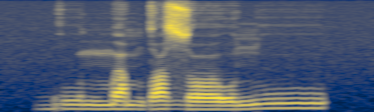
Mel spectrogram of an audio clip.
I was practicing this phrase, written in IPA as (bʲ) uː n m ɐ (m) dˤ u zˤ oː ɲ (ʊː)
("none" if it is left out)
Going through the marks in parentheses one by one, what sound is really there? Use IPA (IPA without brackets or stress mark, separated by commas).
b, m, uː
